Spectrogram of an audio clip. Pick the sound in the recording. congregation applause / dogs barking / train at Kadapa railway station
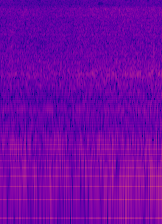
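train at Kadapa railway station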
